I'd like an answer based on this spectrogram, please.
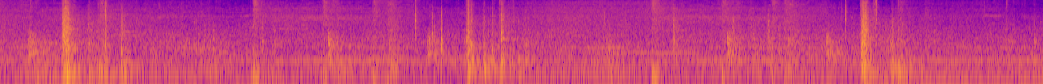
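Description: Rotary plastic-cup sealing machine running: a steady mechanical hum with irregular sharp clicks and knocks as it works.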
